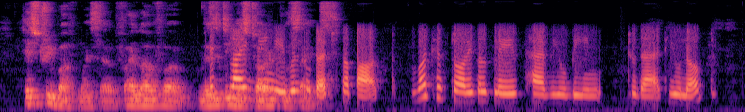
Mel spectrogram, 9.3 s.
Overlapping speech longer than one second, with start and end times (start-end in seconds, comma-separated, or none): 2.6-4.2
